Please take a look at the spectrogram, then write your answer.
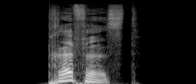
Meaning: second-person singular subjunctive I of treffen
- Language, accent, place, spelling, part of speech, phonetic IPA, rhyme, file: German, Germany, Berlin, treffest, verb, [ˈtʁɛfəst], -ɛfəst, De-treffest.ogg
